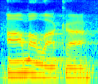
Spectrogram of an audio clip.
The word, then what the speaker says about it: amalaka: Are there any alternate pronunciations? Just the one, Amalaka. May I have the language of origin?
